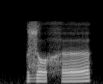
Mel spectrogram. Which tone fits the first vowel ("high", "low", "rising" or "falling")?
rising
